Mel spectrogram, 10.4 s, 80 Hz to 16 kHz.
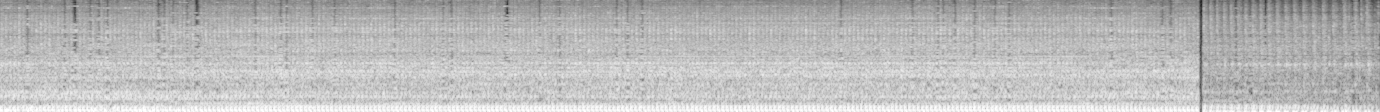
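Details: Briggs and Stratton generator at no load after carburetor cleaning, governor tab bent to raise rpm toward 61 Hz; steady, even drone with no stumble or surging, then winds down cleanly. The earlier stutter is resolved, normal running.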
